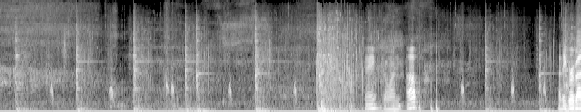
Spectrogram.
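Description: A pickaxe strikes rock in sharp, repeated knocks.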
